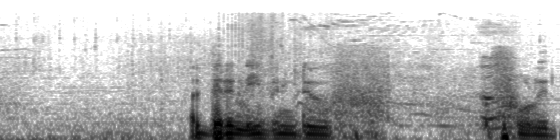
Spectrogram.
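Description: Spells and explosions burst in a game.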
